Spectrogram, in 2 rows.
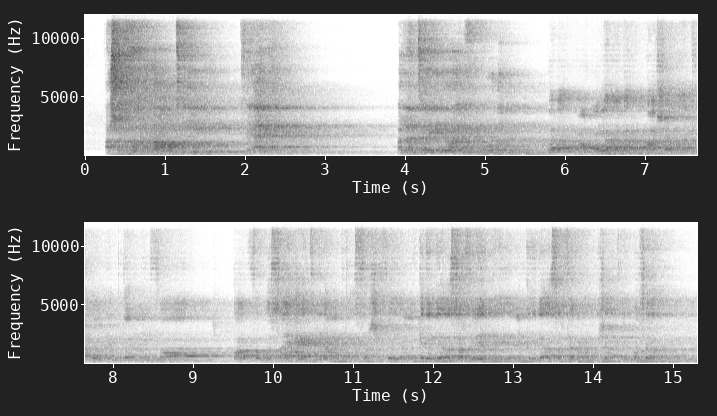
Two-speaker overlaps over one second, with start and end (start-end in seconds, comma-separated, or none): none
